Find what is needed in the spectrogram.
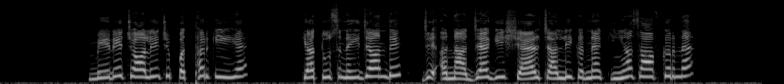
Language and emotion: Dogri, angry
